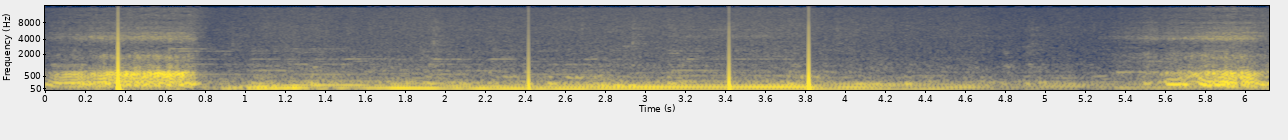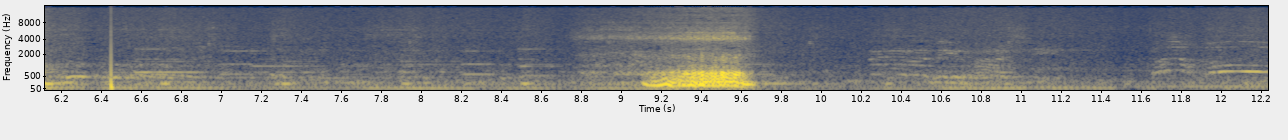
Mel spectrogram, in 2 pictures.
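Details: Sleeping pug (small flat-faced dog) snoring: three low, rattling snores on inhalation, about one every three to four seconds, with faint room sounds between.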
